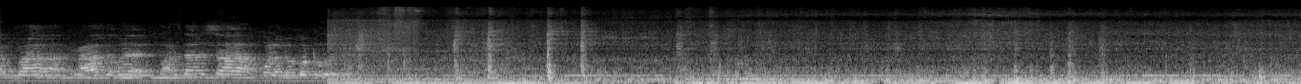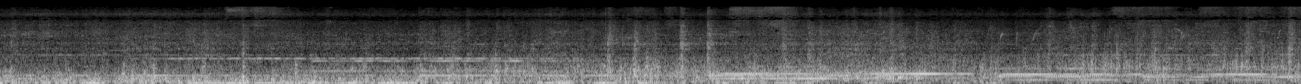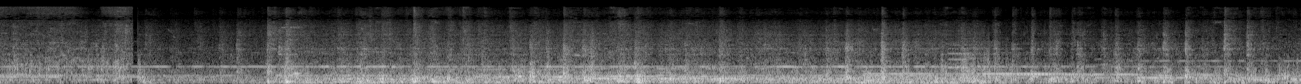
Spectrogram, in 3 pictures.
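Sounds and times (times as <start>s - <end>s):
train rumble: 1.9s - 39.0s
wheels clacking over rail joints: 3.3s - 16.1s.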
